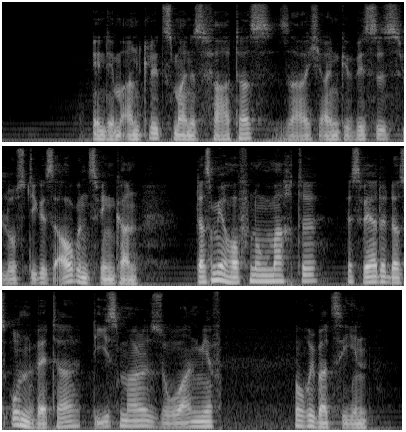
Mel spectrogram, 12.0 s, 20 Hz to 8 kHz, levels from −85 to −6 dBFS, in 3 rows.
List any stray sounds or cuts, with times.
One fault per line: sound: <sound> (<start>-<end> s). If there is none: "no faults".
no faults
